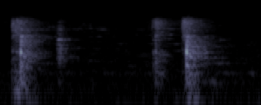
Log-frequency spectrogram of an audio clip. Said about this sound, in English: There we go. And I'm going to chop it up fairly fine. Dice it, actually.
